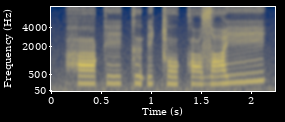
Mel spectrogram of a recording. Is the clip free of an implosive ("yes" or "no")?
yes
